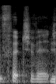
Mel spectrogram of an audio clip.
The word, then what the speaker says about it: Fucsovics: I went to lengths to ascertain how to correctly pronounce his name. So there you go, Martin Fucsovics.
